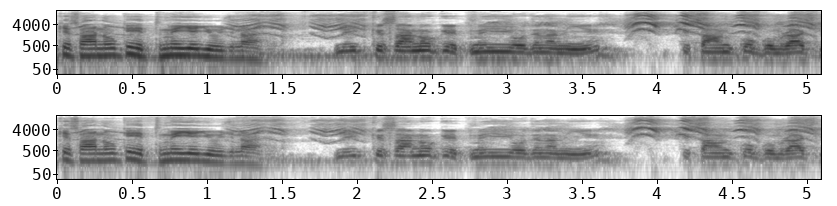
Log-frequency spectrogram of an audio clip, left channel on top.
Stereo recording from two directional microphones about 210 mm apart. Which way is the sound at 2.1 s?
10° left (ahead or behind).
